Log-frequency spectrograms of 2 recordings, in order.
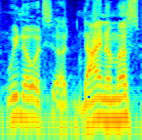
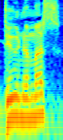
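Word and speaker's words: dunamis (δύναμις): We know it's dynamis, but it's actually, well, we pronounce it dunamis.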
